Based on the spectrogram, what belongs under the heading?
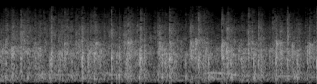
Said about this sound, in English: Would you like to come up? Can everyone give him a round of applause, please?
